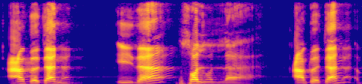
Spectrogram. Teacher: maka ba ini huruf qalqalah yang termasuk dalam qalqalah sugro karena letaknya di tengah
